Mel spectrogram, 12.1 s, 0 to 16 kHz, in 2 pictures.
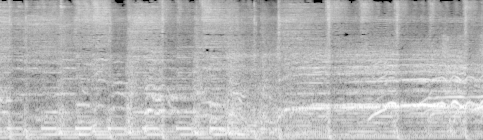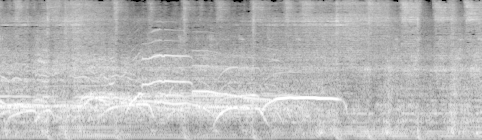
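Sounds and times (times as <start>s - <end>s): electric guitar: 0.0s - 12.0s
rock band playing live: 0.0s - 12.0s
crowd voices rising and falling: 2.1s - 12.0s.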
